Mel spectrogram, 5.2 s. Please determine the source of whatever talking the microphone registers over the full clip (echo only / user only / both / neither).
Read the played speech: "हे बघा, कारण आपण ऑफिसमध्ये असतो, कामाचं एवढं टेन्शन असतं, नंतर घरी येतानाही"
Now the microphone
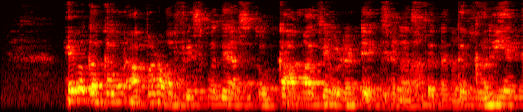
both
